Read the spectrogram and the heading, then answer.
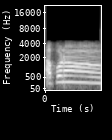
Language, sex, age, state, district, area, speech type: Odia, female, 30-45, Odisha, Malkangiri, urban, conversation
